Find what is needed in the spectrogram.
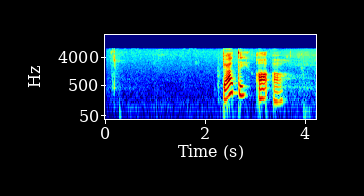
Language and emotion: Russian, neutral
